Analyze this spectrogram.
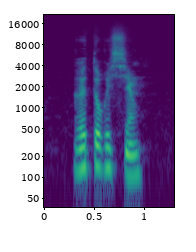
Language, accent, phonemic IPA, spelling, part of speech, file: French, France, /ʁe.tɔ.ʁi.sjɛ̃/, rhétoricien, noun / adjective, LL-Q150 (fra)-rhétoricien.wav
- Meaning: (noun) 1. rhetorician 2. final year student, high school senior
